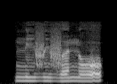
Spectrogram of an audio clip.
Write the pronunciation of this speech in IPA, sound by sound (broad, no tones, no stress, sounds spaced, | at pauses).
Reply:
n i v i v ə n o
